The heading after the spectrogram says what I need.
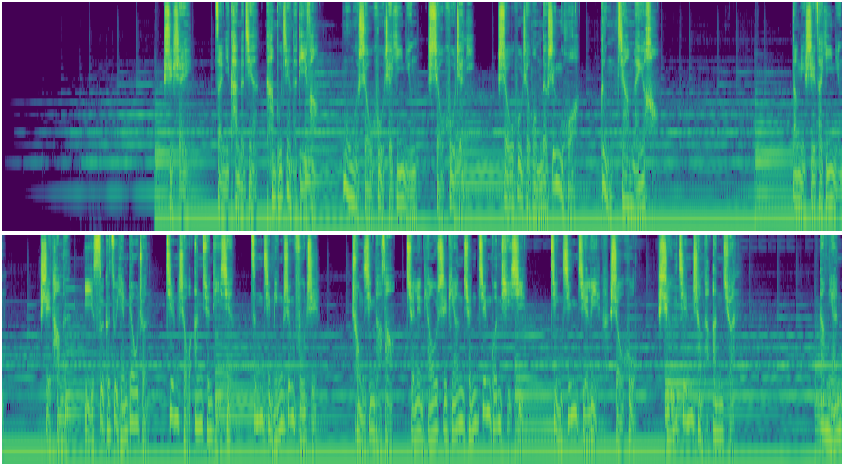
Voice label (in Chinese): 男,政府; 是谁在你看得见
